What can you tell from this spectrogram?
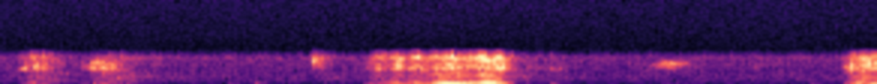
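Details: A poodle asleep gives one long, loud, throaty snore lasting about a second, then short soft snorts, and a fresh snore starts at the end. The room is otherwise quiet.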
